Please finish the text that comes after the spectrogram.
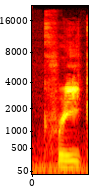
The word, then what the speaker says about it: creek: we'd build dams there's a creek or correct depending on how you want to pronounce it or a stream if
